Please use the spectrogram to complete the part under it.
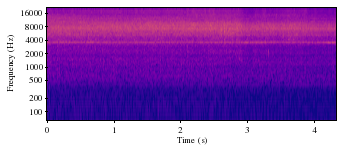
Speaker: Oh, that's the power we're used to seeing. Yeah, buddy. I'm very happy with that.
